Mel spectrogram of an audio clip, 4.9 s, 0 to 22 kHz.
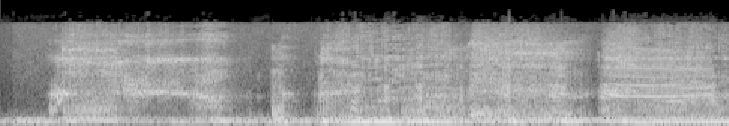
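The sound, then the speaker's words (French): A loud, ragged snoring gasp, harsh and raspy, surging in several heavy breaths with brief pauses between them, no talking: a snoring man painfully resuming breathing after about 26 seconds of sleep apnea. “C'est quand même toujours aussi impressionnant de l'entendre ronfler.”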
